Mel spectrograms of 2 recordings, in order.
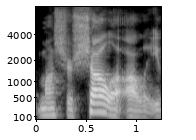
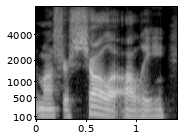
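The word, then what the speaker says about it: Mahershala Ali: sad to see especially a talented actor like Mahari Ali am I pronouncing that right Mas Shala Ali that's it Mash Shala ali um go through this because he wants blade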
